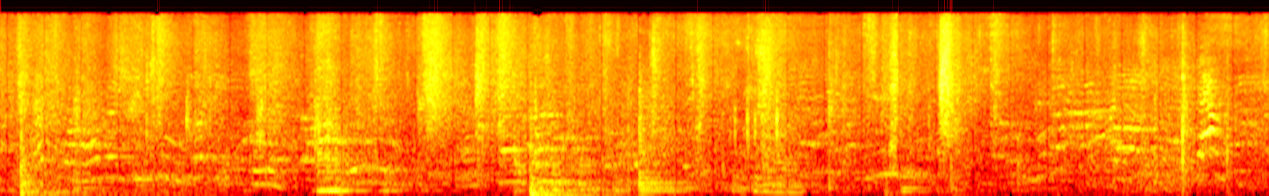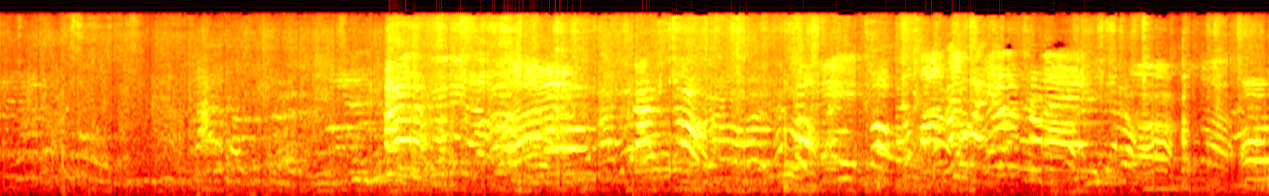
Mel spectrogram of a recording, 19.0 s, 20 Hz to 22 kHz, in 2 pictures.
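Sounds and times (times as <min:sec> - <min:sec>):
children shouting and squealing: 0:00.0 - 0:19.0.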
